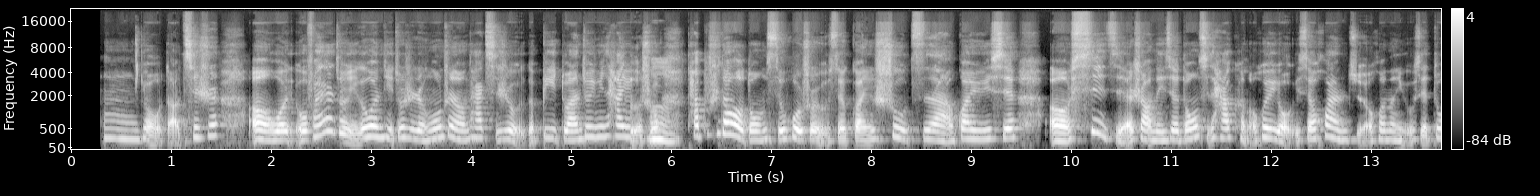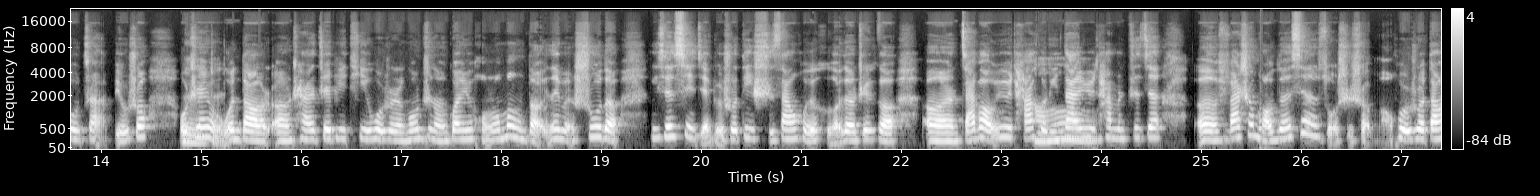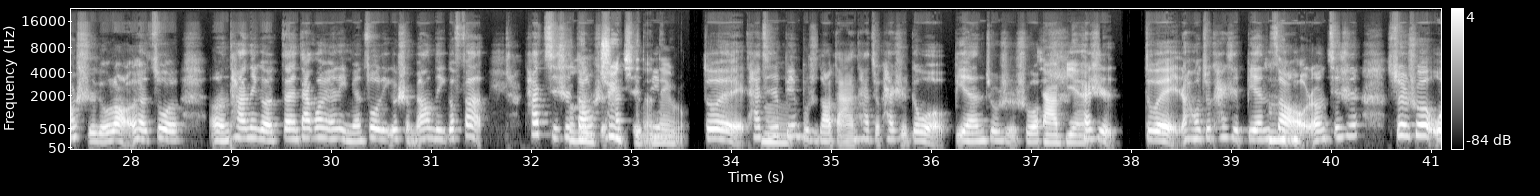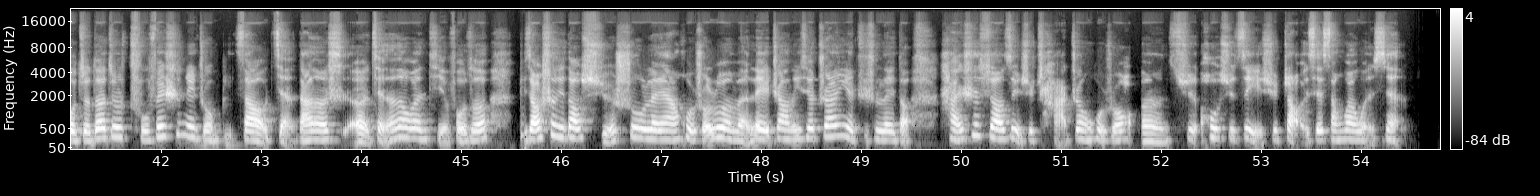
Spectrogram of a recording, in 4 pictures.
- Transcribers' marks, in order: laugh
- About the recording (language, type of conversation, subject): Chinese, podcast, 你如何看待人工智能在日常生活中的应用？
